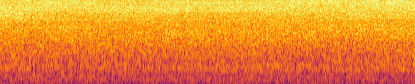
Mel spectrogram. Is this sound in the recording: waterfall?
yes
